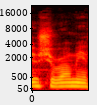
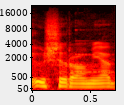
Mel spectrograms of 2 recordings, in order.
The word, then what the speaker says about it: Ushiromiya: while everyone in the usharomia family ushiomia oh did we add an r in there it should be ushiromiya there's a missing letter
